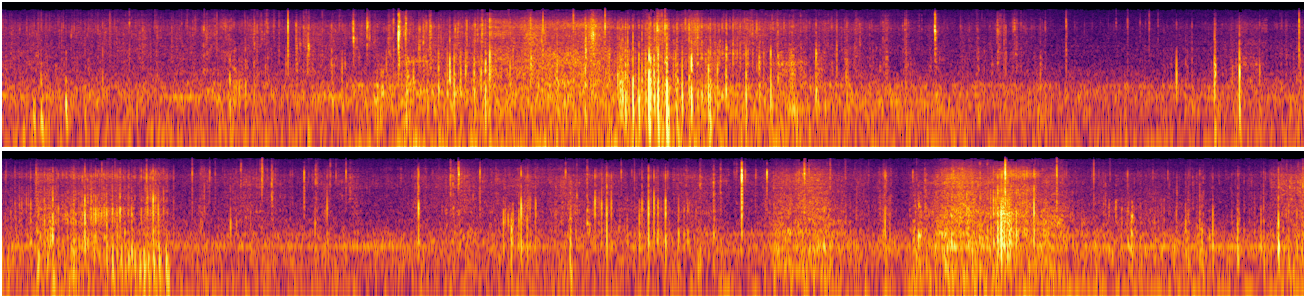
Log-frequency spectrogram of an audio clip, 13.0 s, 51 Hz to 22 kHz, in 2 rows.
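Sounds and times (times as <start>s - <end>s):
kindling fire crackling: 0.0s - 13.0s.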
